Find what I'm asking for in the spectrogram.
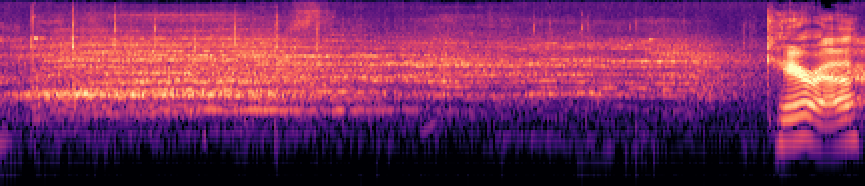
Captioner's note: audience claps and cheers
